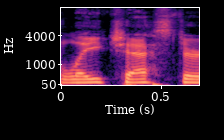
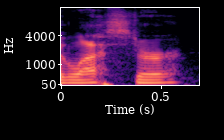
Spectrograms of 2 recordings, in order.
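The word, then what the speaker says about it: Leicester: Adana corrected me about I used to pronounce this as leester it's actually ler so um how about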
